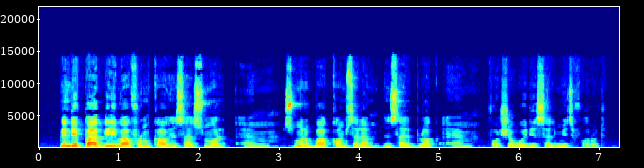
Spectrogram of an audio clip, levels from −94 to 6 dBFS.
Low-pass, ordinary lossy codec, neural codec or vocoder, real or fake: 14.4 kHz; MP3, 96 kbps; none; real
